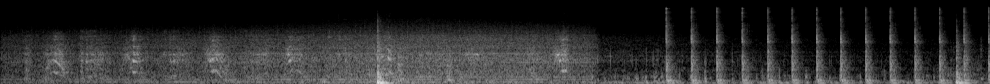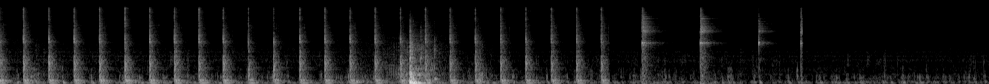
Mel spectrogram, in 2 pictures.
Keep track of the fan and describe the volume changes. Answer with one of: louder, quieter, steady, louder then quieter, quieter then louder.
quieter.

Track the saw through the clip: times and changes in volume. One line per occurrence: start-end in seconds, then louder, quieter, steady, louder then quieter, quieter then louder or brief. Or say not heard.
0.2-5.7 steady.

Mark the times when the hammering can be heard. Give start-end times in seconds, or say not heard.
6.7-17.9.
